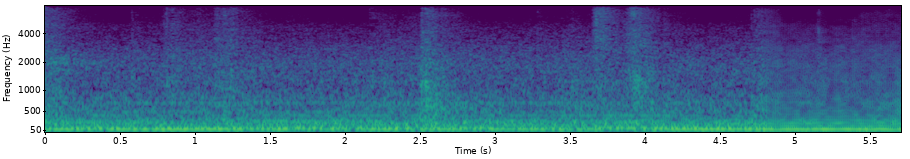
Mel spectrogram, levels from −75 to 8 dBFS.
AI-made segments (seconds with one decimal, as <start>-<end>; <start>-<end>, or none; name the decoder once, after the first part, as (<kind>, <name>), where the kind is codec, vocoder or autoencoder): 4.8-5.7 (vocoder, Vocos)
